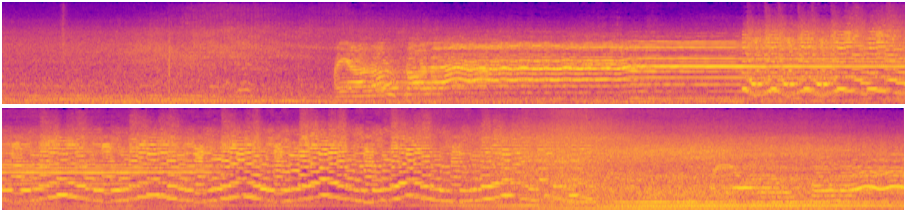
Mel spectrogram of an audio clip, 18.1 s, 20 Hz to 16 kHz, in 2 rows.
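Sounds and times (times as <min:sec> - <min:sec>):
bus musical horn: 0:05.8 - 0:15.2.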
